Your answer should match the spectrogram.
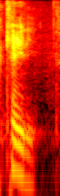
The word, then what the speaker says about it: Katy: Well, let me tell you about the 1890s and this fast-growing, cutting-edge technology company, the Missouri-Kansas-Texas Railway, pronounced the Katy.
